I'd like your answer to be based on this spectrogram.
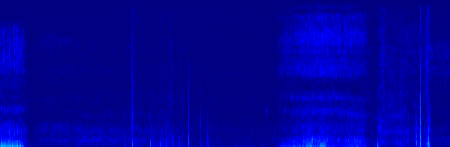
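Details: Sleeping pit bull: two rattling, low snoring breaths with a few soft clicks and quiet between; ordinary dog snoring.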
